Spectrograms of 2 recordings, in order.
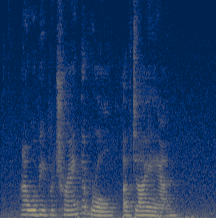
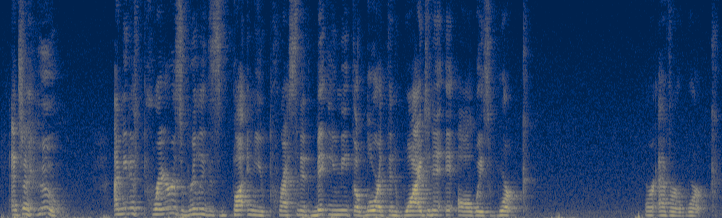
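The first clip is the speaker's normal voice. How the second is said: louder, agitated challenge to faith; indignant questioning; 5 dB louder than usual. Acted. Questioning why prayer never worked, indignant and loud. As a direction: demand an answer, voice raised. Bitter questioning in dramatic monologue.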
